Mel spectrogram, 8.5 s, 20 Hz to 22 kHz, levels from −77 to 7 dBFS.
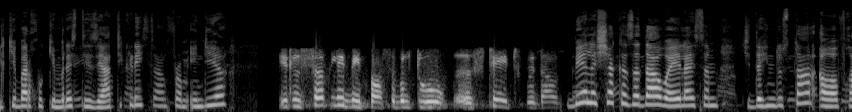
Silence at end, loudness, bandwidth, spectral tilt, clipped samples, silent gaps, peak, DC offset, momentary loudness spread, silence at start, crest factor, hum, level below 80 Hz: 0 s; -23 LUFS; 15.5 kHz; -4 dB/octave; under 0.1%; 2.59-2.73 s; -6 dBFS; under 0.1%; 12 LU; 0 s; 16 dB; none; -68 dBFS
